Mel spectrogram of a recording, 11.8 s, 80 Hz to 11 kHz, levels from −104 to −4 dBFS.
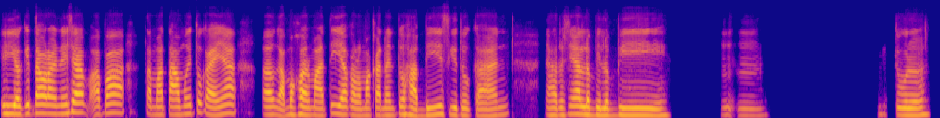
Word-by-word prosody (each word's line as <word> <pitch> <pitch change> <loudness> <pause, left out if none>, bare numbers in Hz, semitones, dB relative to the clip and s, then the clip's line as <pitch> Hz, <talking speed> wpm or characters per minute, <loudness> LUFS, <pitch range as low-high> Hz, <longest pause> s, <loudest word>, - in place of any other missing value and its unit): Iya 225 0 +4
kita 230 +1 +1
orang 225 -1 +5
Indonesia 255 +4 +4 0.2
apa, 210 +3 +1 0.5
sama 200 -1 -1
tamu 200 0 +2
itu 245 - -5
kayaknya, 200 +2 +2 0.4
eee, 200 0 +2
enggak 190 - -1
menghormati 190 -2 +1
ya 205 - +4
kalau 180 -2 -2
makanan 185 0 -2
tuh 205 - -1
habis 185 +5 +1
gitu 185 -1 -2
kan. 170 +1 -1 0.6
Nah, 185 - -9
harusnya 190 +3 -2
lebih-lebih. 185 0 +1 1.1
Mhm. 180 -1 -17 1.4
Betul. 190 -1 -2
190 Hz, 120 wpm, -22 LUFS, 185-205 Hz, 1.4 s, orang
